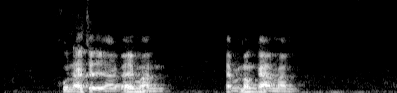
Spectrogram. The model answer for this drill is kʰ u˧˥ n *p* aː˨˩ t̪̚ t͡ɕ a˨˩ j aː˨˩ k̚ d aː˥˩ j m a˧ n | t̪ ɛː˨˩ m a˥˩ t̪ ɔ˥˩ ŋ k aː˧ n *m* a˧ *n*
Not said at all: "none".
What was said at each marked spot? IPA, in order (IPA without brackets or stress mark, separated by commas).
ʔ, m, n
